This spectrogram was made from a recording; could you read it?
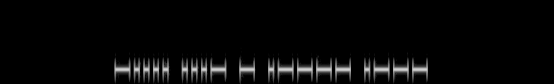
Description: Morse code, heard as a keyed tone, about 25 wpm, 700 Hz. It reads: 6VT1J
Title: Five Challenging Letter-Number Combinations 25wpm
